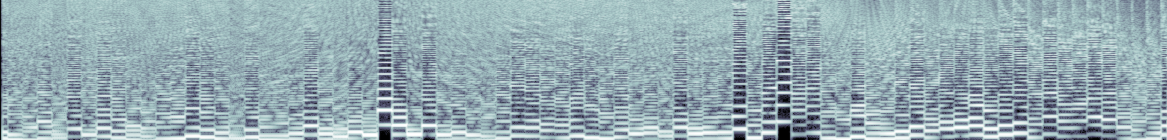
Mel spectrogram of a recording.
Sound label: tr saw bp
